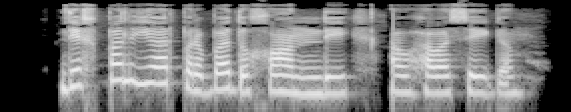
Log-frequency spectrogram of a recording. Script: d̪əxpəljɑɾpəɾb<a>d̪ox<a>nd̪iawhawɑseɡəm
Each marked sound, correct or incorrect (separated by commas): correct, incorrect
